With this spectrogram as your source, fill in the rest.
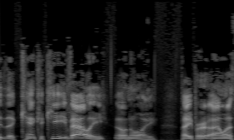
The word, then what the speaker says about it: Kankakee: it was in the daily journal from the Kankakee Valley Illinois a newspaper boy I hope I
